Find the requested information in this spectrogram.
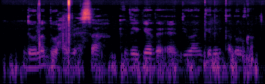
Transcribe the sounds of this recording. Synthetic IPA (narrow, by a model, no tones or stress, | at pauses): d̪ɔwlɐd̪ʊwɑħɑjbɪħɪsaːɐðɛːɣjɐðɐ̰ʔɛ̰ːd̪iːwaːŋɡɛlɪnt̪ʰɐɖʊlkʰɐ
